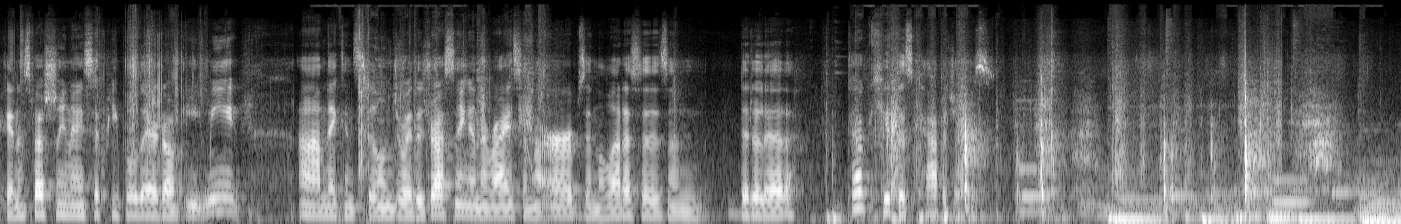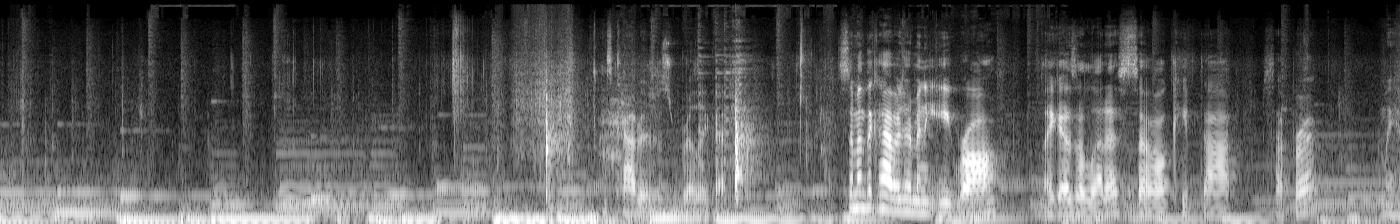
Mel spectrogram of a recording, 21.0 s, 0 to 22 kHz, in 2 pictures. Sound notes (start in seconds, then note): 8.3 knife clatters; 10.5 gentle music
